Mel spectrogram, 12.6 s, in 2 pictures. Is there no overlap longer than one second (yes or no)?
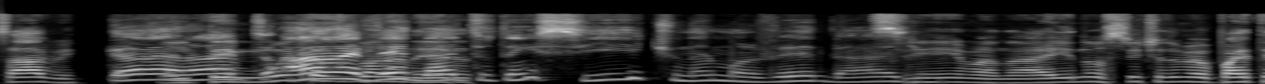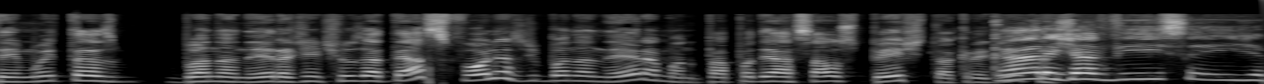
no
